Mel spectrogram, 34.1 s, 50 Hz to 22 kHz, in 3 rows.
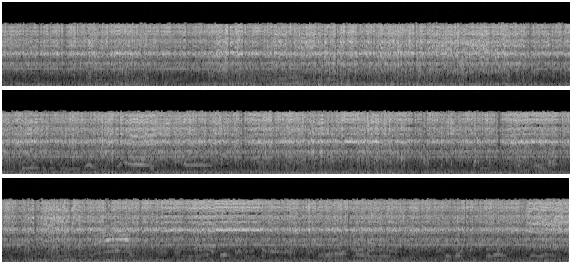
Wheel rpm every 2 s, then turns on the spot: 240, 230, 230, 230, 220, 230, 230, 230, 230, 230, 230, 230, 230, 230, 230, 230, 230.
none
